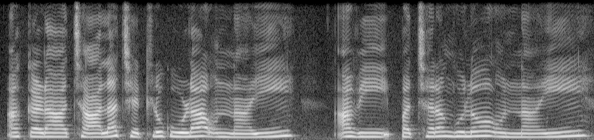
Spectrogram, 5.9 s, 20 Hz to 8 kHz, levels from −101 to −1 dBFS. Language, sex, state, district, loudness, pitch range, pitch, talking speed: Telugu, female, Telangana, Hyderabad, -16 LUFS, 220-245 Hz, 230 Hz, 90 wpm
